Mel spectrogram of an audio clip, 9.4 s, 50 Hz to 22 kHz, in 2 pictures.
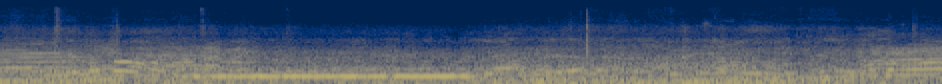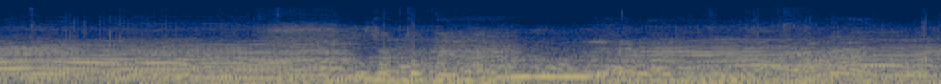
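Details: At Ambari livestock market in Dinajpur, 19 April 2024, Friesian and cross-breed bull calves: a rich, drawn-out moo with a wavering, slightly falling pitch rises midway through a steady din of bargaining voices and crowd noise.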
